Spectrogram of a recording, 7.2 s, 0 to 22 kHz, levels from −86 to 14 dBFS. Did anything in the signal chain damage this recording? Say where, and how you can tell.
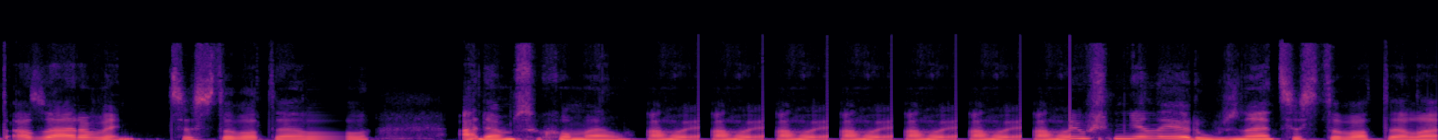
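Yes. At 1.55 s the sound stops moving and the last instant is drawn out as a fading buzz or hiss. This lasts to 1.76 s, about 185 ms. Then the speech resumes exactly where it left off. Nothing is skipped, so everything after is about 185 ms late. This is a call audio freeze at the network stage. Packets were likely held up in transit. The jitter buffer ran dry, and the receiver filled the gap by extending the last sound.

From 3.50 s to 5.36 s a short fragment repeats back to back. It is about 0.32 s long and plays six times, each copy identical. Normal speech returns with "už měli různé". This is a broken-record loop. A stall in the stream or playback stage likely left the last held fragment being sent again and again. The speech that belonged in that span never arrives. It is lost, not delayed.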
